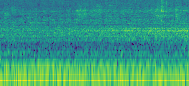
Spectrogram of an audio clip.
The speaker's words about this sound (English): Boat going past.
